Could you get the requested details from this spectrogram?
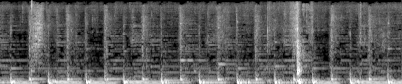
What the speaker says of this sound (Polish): Wtedy pokroimy pieczarki.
